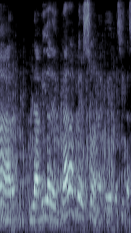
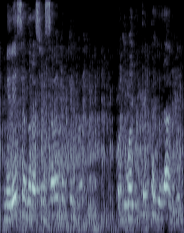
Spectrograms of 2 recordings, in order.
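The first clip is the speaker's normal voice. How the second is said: usual speaking voice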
